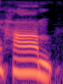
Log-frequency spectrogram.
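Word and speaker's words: harm: word use होता है हाम यह जो हाम है इसमें आर साइलेंट है आपको आर नहीं बोलना है आपको इस तरीके से बोलना है हाम फॉर एग्जांपल दे हैव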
